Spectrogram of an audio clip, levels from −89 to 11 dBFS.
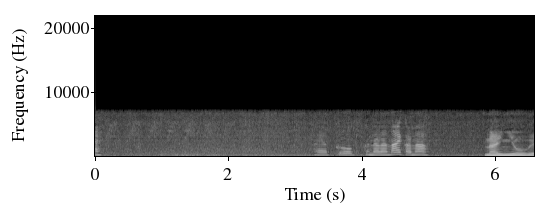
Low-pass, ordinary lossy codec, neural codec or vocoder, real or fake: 7.2 kHz; none; codec, 16 kHz, 16 kbps, FunCodec, trained on LibriTTS, 50 frames a second; fake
